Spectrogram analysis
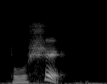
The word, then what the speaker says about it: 不: So the first syllable of this phrase, 不是, 不, has a consonant and a vowel, and of course a tone, a rising tone, 不.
